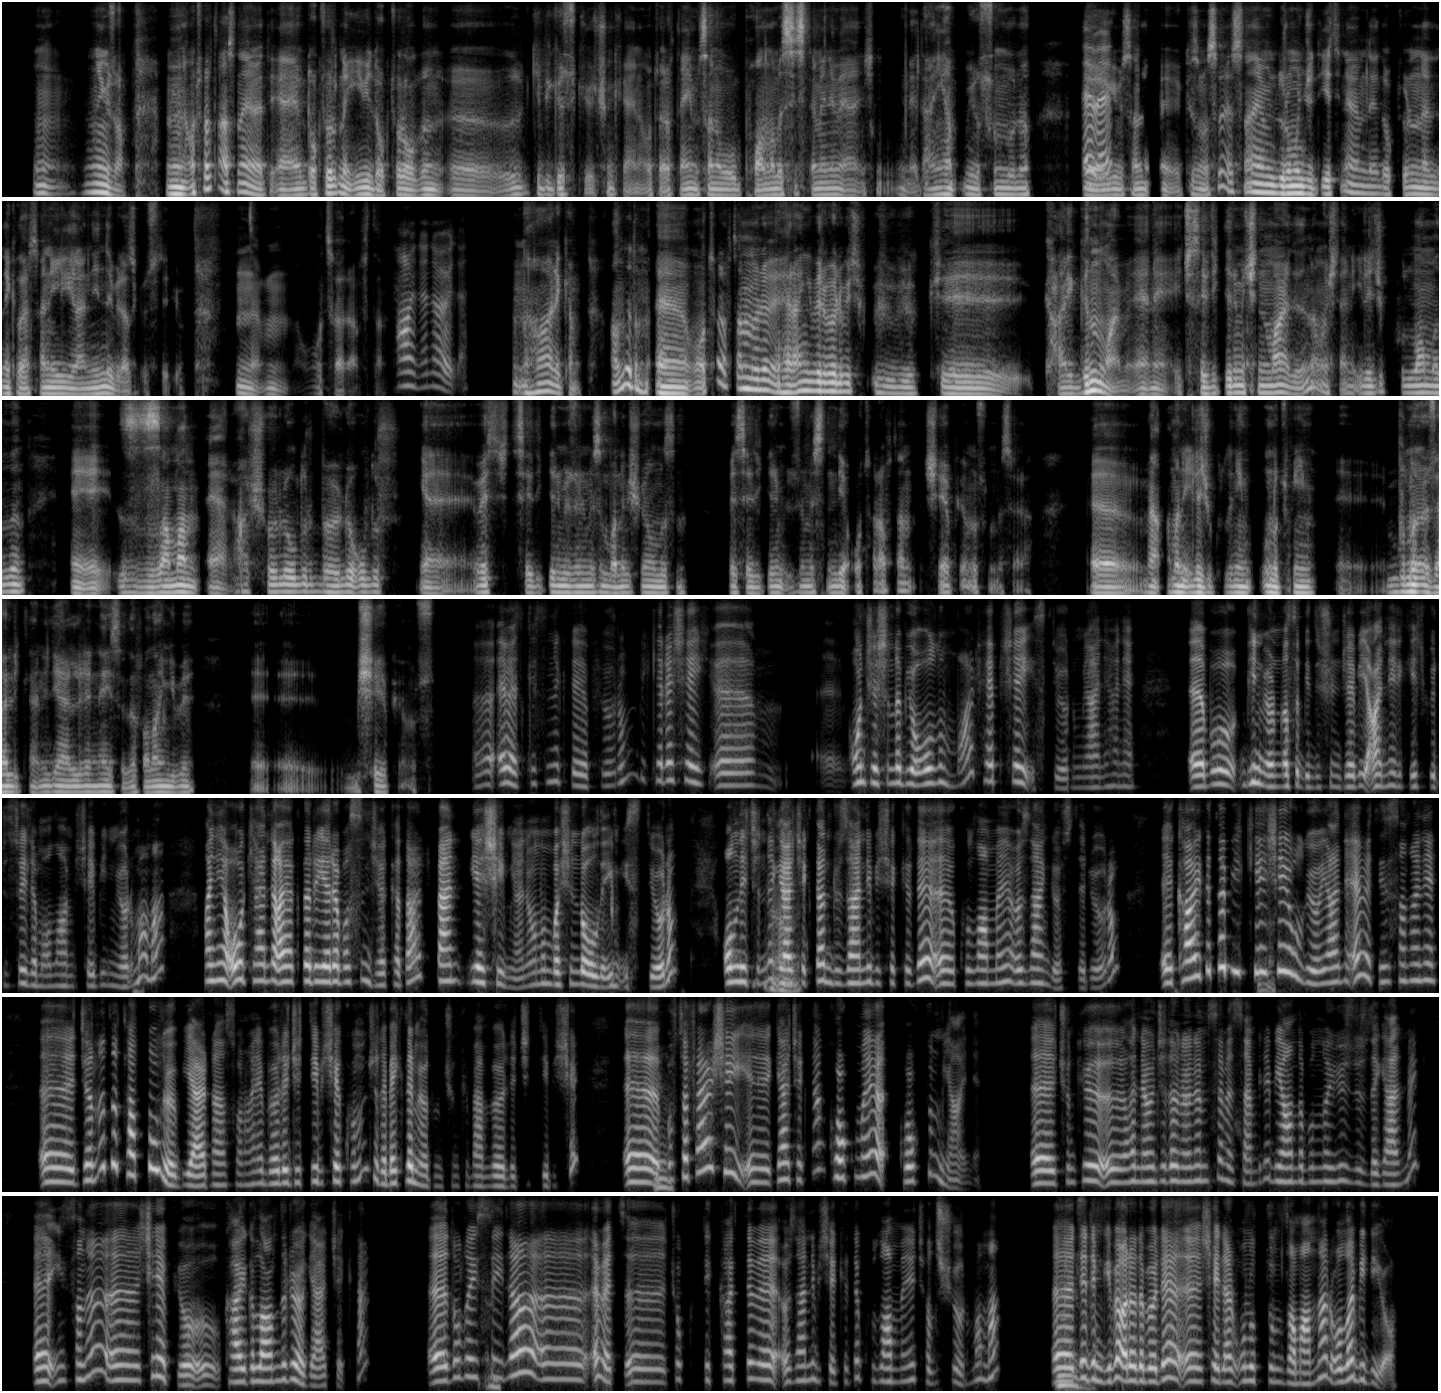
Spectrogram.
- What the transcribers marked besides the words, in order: unintelligible speech; other noise; unintelligible speech; tapping; other background noise
- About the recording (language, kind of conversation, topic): Turkish, advice, İlaçlarınızı veya takviyelerinizi düzenli olarak almamanızın nedeni nedir?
